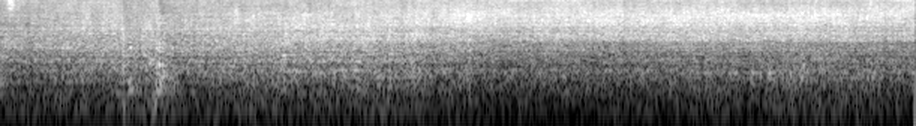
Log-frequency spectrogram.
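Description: Onion and tomato masala frying in oil in a non-stick kadhai, a steady sizzle with bubbling that grows slightly louder.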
